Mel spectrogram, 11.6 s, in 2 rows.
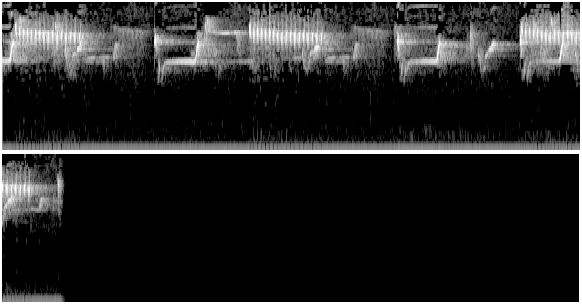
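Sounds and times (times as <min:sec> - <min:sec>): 
prinia dry trill: 0:00.0 - 0:06.4.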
